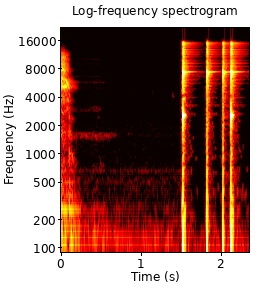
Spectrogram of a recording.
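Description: Silence for over a second, then two short, sharp clicks about a third of a second apart near the end, each with a faint high ring: pop-in sound effects of an animated title card as its text boxes appear.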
